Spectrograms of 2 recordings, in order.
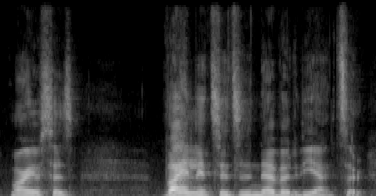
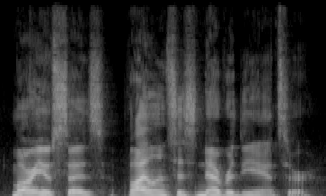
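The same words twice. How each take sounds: First: It is said in a put-on Italian accent. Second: It is said in the speaker's plain accent.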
